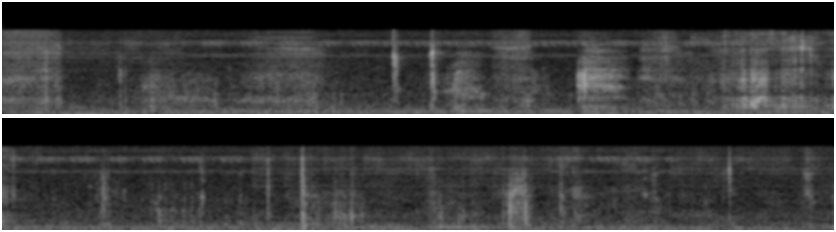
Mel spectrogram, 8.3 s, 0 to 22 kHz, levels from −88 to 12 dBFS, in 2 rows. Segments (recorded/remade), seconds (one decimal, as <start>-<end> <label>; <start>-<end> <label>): 0.0-0.9 remade; 0.9-5.4 recorded; 5.4-6.9 remade; 6.9-7.5 recorded; 7.5-8.3 remade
